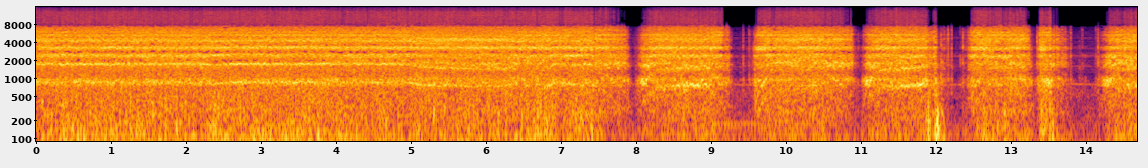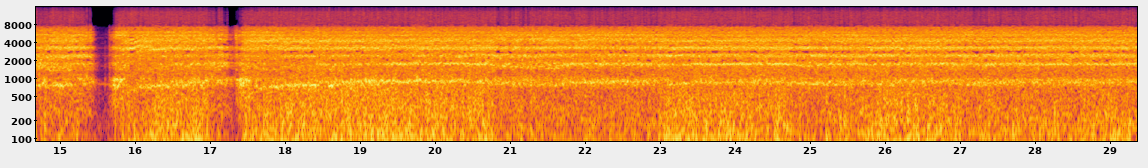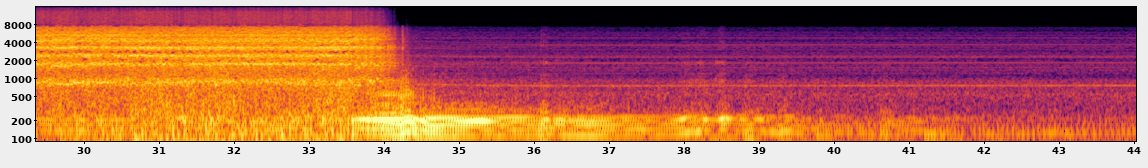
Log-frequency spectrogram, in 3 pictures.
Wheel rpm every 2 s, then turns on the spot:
230, 230, 220, 170, 110, 110, 60, 110, 150, 210, 220, 230, 220, 230, 230, 230, 180, 0, 0, 0, 0, 0.
none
